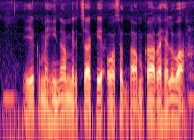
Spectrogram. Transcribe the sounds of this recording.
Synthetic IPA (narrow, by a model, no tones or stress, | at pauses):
eːkməɦiːnamɪɾt͡ʃakeʔɔːsət̪̚d̪aːmkaɾəɦəlʋaː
